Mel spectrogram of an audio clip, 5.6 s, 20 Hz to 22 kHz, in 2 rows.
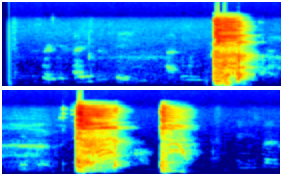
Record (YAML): three_cough_length: 5.6 s
three_cough_amplitude: 31039
three_cough_signal_mean_std_ratio: 0.3
survey_phase: beta (2021-08-13 to 2022-03-07)
age: 45-64
gender: Female
wearing_mask: 'No'
symptom_fatigue: true
symptom_headache: true
symptom_onset: 13 days
smoker_status: Never smoked
respiratory_condition_asthma: true
respiratory_condition_other: false
recruitment_source: REACT
submission_delay: 2 days
covid_test_result: Negative
covid_test_method: RT-qPCR
influenza_a_test_result: Negative
influenza_b_test_result: Negative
